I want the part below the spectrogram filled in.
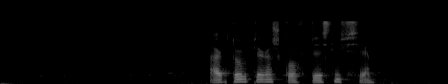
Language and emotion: Russian, neutral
